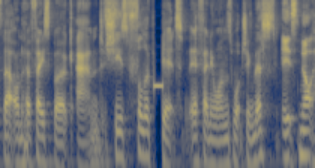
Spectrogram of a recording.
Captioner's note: beep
